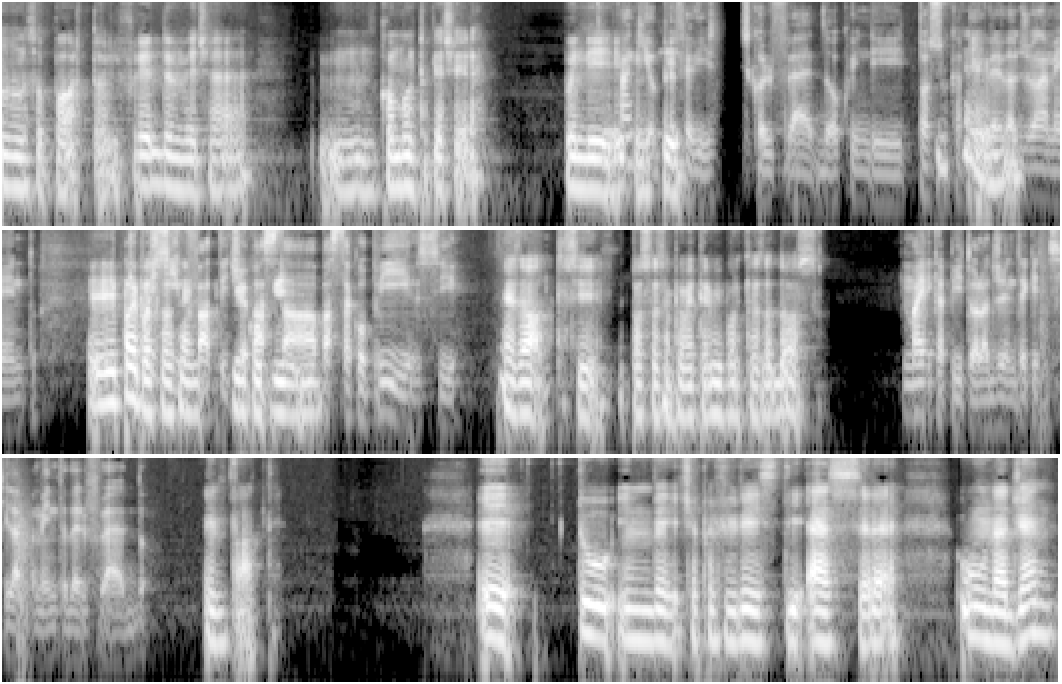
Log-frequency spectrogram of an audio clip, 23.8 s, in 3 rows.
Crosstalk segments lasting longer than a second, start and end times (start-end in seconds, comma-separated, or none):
8.8-10.4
